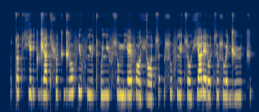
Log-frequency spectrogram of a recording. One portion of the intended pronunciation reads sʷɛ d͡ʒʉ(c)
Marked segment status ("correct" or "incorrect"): incorrect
